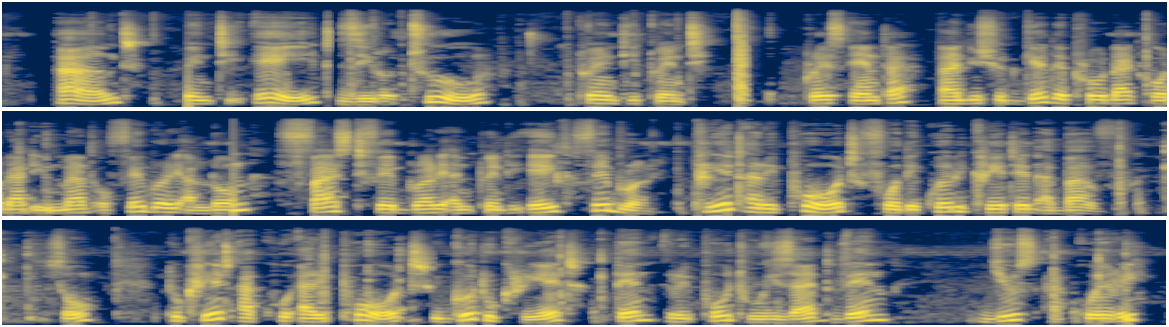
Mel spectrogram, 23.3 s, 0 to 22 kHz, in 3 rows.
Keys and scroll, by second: 12.4 Down.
